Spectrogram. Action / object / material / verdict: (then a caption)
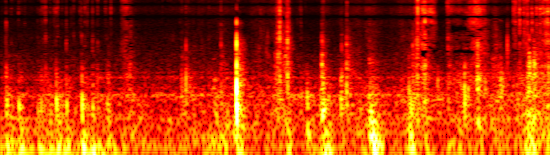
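scrape / paperback book with paper pages / paper / none. An open paperback book with printed paper pages, a solid stack held in hand, has its page edges flipped and riffled by fingertips before a flat hand rubs and taps the open pages. Quiet, dry papery rustles and crinkles run throughout, broken by about a dozen short soft taps, with one sharper snap of a page near the middle.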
